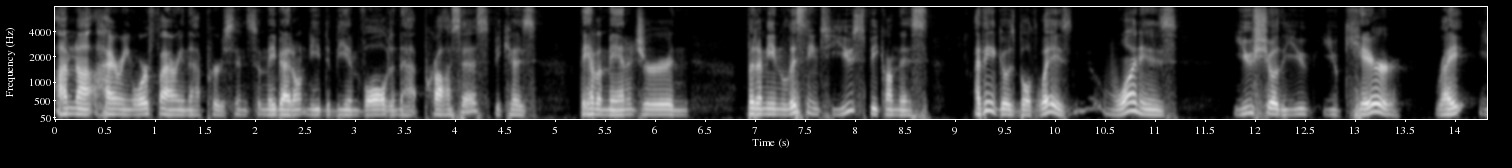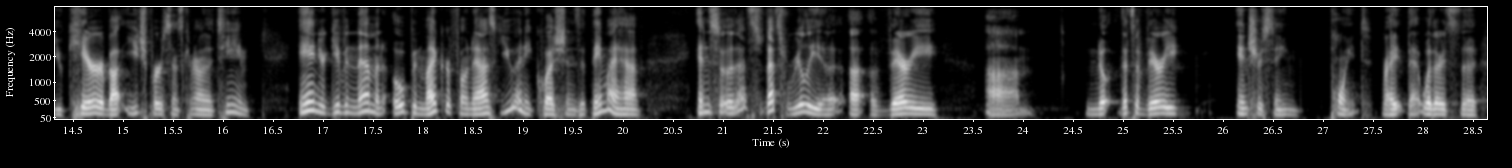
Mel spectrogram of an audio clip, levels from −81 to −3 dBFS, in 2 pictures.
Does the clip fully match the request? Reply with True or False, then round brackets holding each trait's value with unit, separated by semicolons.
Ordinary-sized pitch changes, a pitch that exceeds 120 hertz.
True (3.2 semitones; 140 Hz)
